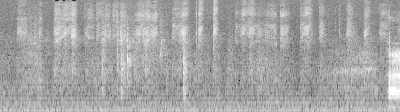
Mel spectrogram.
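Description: Marker pen writing on a flip-chart pad: an uneven run of short, quick strokes as letters are drawn, over a low room hum.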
